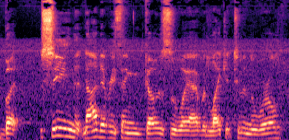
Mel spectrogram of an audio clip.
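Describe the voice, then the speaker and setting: A man with an American accent at a moderate pace, ordinary pitch variation, and noticeable background noise. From US South, New Orleans. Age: 70s. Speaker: painter. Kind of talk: casual chat.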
